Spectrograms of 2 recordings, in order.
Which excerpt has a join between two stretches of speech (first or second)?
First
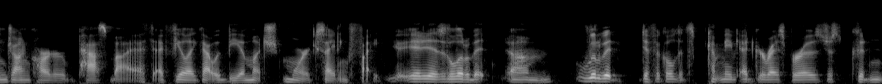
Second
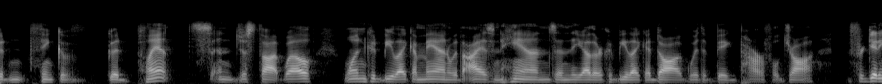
first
